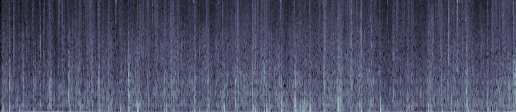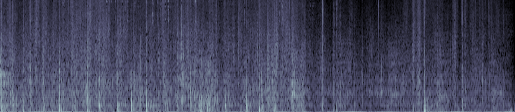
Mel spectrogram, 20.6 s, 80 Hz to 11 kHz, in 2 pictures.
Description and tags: Horse Spinning In Dirt 08
I recorded a trainer spinning their horse on a dirt/sand track.
Trot, Dirt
